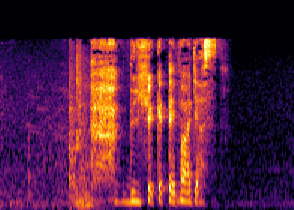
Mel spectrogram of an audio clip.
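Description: A woman speaks in a strained, tearful voice close by.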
